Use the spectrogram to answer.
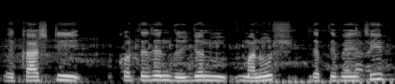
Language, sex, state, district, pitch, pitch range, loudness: Bengali, female, Assam, Hailakandi, 185 Hz, 175-195 Hz, -18 LUFS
